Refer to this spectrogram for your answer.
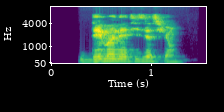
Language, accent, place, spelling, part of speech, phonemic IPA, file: French, France, Lyon, démonétisation, noun, /de.mɔ.ne.ti.za.sjɔ̃/, LL-Q150 (fra)-démonétisation.wav
- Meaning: demonetization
